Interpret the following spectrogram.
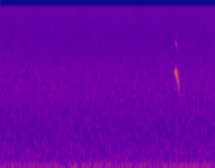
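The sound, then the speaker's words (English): A single short, sharp call from one of many wild crossbills flying around lodgepole pines chirps once near the end, a quick downward note standing out over steady wind-like hiss and low rumble; no one talks. “crossbills all over the place here, flying around.”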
